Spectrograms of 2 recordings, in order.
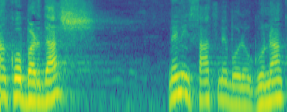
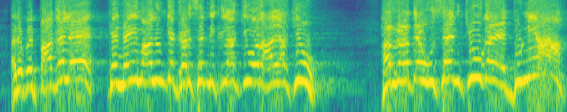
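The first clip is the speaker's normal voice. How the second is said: loud, high-pitched rhetorical questioning; fiery preaching; 10 semitones higher, 7 dB louder than usual. Acted. Preacher challenging his congregation on why Husain went, fiery preaching. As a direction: preach it at a shout, pitched well up.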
